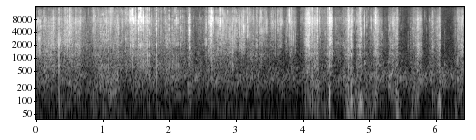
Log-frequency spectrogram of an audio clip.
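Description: An orange paper pumpkin with a painted face is squeezed and crinkled with fingers and nails. A quiet, continuous papery crinkle with bright rustling runs throughout, broken by short sharp crackles and soft low thumps that grow more frequent in the second half.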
